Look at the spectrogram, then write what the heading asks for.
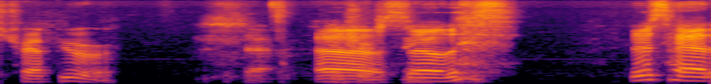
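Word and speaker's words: Trappeur: uh yeah it's like it's written in french it's t-r-a-p-p e-u-r it's not trapper it's trappier oh so this this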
